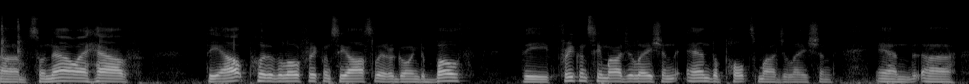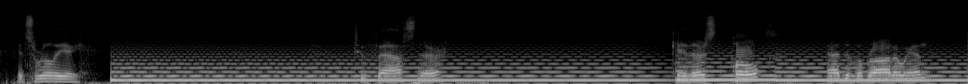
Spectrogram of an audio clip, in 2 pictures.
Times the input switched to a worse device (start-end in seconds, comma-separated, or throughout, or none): none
